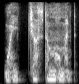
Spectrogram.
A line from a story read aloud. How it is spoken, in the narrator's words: he murmured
